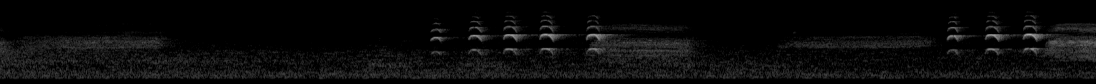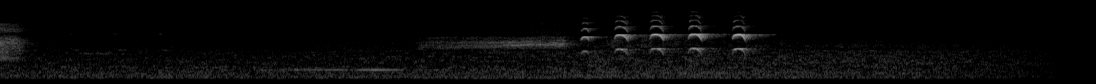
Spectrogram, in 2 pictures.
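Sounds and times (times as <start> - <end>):
Japanese sparrowhawk calling in Saitama: 4.3 - 6.2, 9.5 - 10.9, 16.7 - 18.7.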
